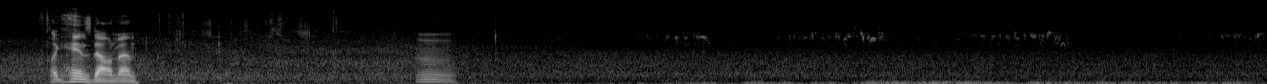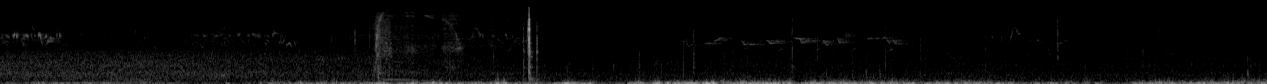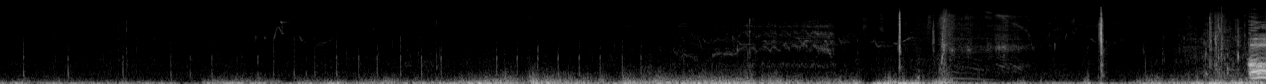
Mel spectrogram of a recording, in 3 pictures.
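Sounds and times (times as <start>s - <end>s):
birds chirping: 0.0s - 8.9s, 16.3s - 23.5s, 27.2s - 36.8s.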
